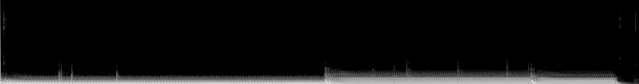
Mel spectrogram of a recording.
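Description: An 808 sub bass loop from the White Maya kit plays as long sustained, deep booming notes, loud and steady, changing pitch about halfway through before stopping abruptly.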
